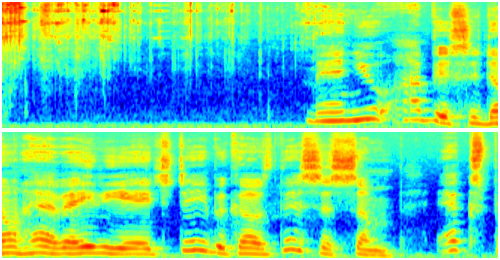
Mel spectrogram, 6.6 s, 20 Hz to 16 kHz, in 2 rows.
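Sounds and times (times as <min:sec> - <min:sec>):
bunch of keys jangling and clinking as unclipped: 0:00.0 - 0:02.3
speech: 0:02.0 - 0:06.5.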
